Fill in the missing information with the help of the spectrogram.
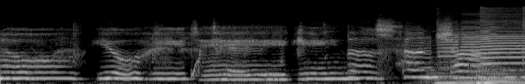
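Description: A woman's voice singing unaccompanied, several held notes with vibrato separated by short breaths. About four seconds in, instrumental music with a bass line and a saxophone-like lead comes in under the singing.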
